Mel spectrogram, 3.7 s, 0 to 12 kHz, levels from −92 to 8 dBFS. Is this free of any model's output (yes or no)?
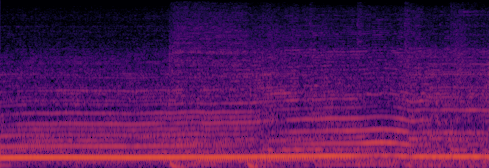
yes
